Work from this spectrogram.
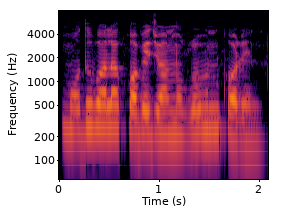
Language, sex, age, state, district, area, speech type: Bengali, female, 45-60, West Bengal, South 24 Parganas, rural, read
